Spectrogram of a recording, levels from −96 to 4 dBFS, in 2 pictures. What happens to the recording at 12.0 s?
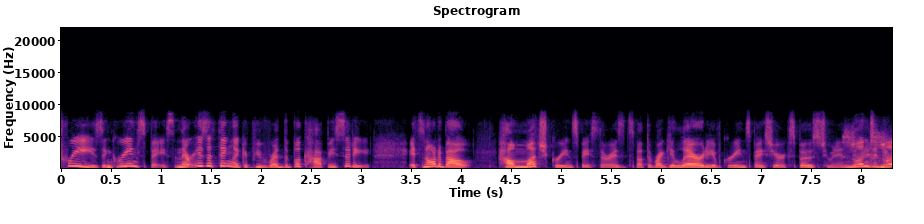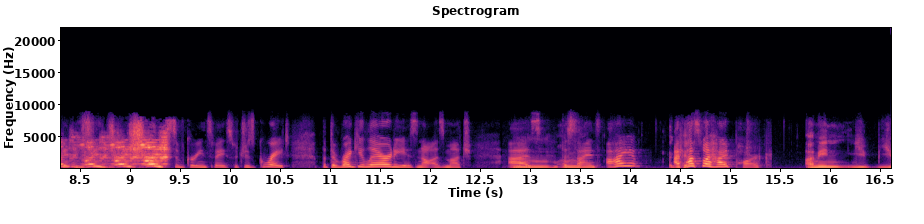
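At 12.0 s the speech runs on intact, with no dropout, glitch or other fault.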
